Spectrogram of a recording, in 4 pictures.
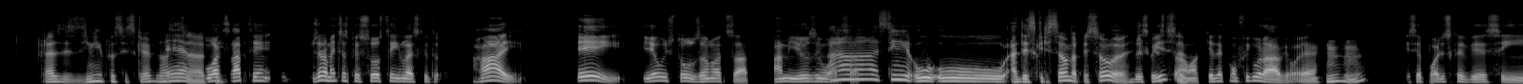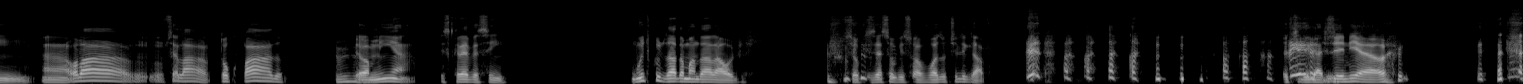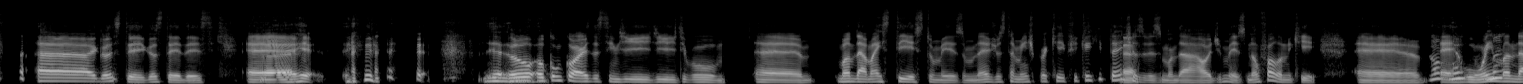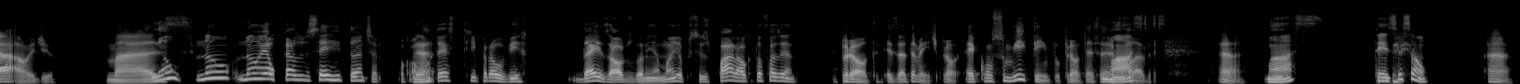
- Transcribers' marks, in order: tapping; in English: "Hi"; in English: "I'm using o WhatsApp"; other background noise; laugh; laugh; laugh; laugh; chuckle
- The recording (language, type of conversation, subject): Portuguese, podcast, Quando você prefere fazer uma ligação em vez de trocar mensagens?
